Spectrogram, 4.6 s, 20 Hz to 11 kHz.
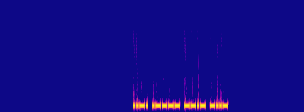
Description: Morse code, heard as a keyed tone, about 51 wpm, 700 Hz. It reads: F1QX
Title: DXCC-100 Call Signs - 4 Characters - 50wpm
